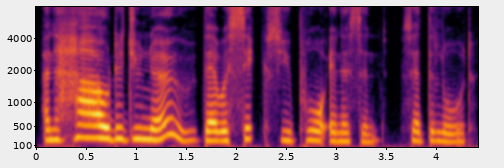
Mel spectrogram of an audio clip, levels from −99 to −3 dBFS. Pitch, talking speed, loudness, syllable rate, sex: 210 Hz, 190 wpm, -18 LUFS, 4.4 syllables/s, female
